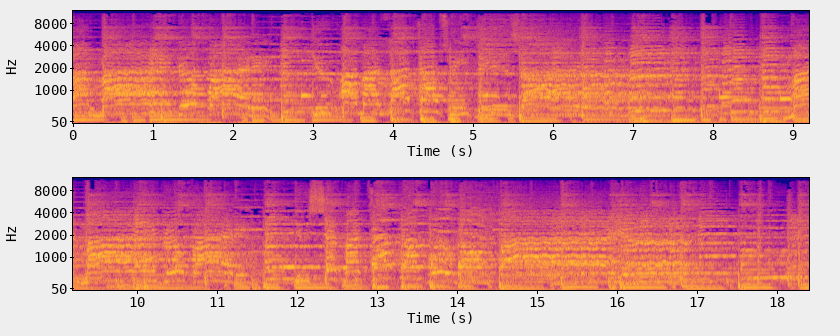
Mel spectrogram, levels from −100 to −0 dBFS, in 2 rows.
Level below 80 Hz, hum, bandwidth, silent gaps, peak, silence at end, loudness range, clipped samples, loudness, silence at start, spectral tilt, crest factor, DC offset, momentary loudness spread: -32 dBFS; none; 11.5 kHz; none; -4 dBFS; 0 s; 1 LU; under 0.1%; -17 LUFS; 0 s; -5 dB/octave; 14 dB; under 0.1%; 4 LU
